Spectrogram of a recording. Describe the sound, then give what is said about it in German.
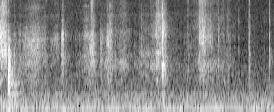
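Soft, crisp rustling of paper pages being turned by a person turning the pages themselves, a handful of brief papery swishes spread irregularly over two seconds, fairly quiet, with no talking. “Das kommt davon, wenn man selber umblättern muss und keine Umblätter wie im Konzert hat.”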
